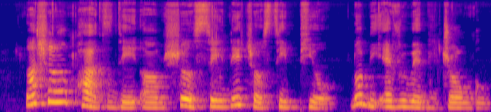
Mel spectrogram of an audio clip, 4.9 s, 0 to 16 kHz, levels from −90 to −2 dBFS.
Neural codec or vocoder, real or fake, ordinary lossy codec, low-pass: none; real; none; 14.4 kHz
